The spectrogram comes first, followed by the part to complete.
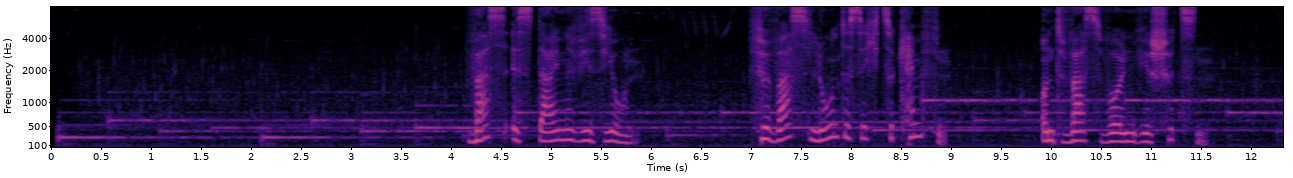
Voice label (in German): Imagefilm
